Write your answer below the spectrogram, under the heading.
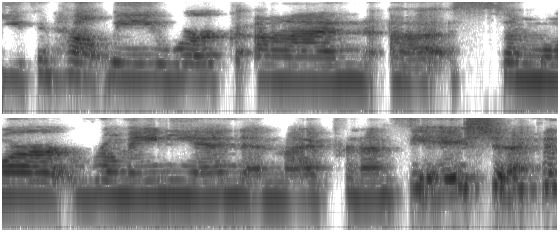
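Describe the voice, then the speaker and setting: A woman with a Michigan accent, a bright, sharp tone and a very slow pace. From Michigan, US. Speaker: podcast host. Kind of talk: casual interview chat.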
